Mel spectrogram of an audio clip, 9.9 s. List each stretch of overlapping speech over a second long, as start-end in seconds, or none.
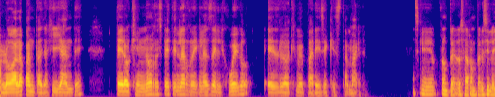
none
